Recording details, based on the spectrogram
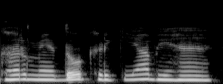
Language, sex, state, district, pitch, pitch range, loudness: Hindi, female, Jharkhand, Garhwa, 215 Hz, 205-225 Hz, -16 LUFS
